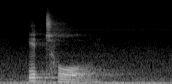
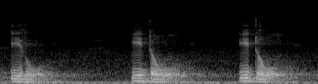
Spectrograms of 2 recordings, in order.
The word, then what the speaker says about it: it'll: he will he'll she will she'll it will it'll แต่คันถ้าเราออกเสียงตามคนอังกฤษเนาะเป็น British English เขาจะออกเสียงตัว T แบบตามตัว T เลยก็คือ it'll แต่ถ้าเราเว้าตามสำเนียง American เนาะก็คือจะเป็น American English อาจารย์เว้าสำเนียงอเมริกาเนาะคือเขาจะออกเสียงตัว T เป็นเสียงตัว D เพราะฉะนั้นจาก it'll เขาจะเป็นคนอเมริกาเขาจะออกเสียงเป็น idle โอเคอันนี้แล้วแต่ผู้จะสะดวกเว้าเนาะกันถ้าอยากเว้าแบบสำเนียงคนอังกฤษ it'll สำเนียงอเมริกา idle เนาะเอามาอ่านลืมคืนอีกรอบหนึ่ง I will I'll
